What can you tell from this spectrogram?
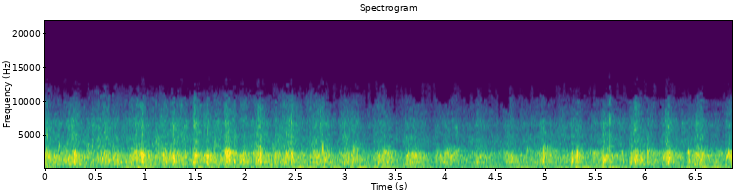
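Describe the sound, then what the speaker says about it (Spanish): A church congregation applauding during a sermon, a steady wash of many hands clapping at moderate distance, with music or voices faintly sustained underneath. "Dale el aplauso al Rey"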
